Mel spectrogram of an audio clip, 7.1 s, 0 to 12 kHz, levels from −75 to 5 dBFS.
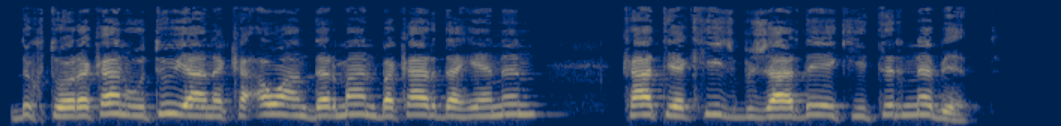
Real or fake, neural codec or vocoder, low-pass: real; none; 9.9 kHz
